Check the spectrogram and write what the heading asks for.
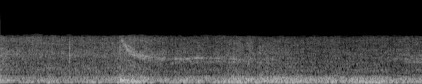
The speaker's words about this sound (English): Whee! The plane bucks like a bronco in this wind.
